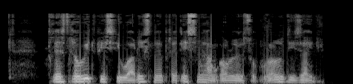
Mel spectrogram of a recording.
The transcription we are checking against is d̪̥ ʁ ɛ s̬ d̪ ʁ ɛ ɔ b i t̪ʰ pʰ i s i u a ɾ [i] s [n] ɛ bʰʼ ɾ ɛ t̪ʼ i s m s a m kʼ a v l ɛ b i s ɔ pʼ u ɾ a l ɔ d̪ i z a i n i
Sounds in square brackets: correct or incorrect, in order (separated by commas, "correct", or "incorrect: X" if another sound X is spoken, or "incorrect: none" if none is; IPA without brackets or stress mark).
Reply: correct, correct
